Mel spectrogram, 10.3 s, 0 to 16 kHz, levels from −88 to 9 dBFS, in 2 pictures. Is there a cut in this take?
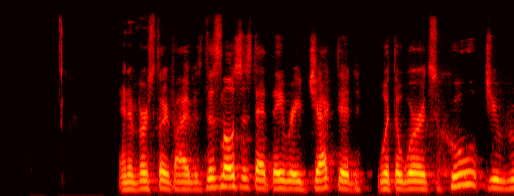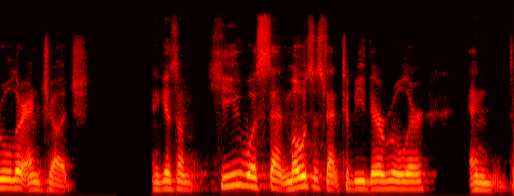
yes; 4 cuts; at 2.2 s, 3.7 s, 4.9 s, 8.4 s

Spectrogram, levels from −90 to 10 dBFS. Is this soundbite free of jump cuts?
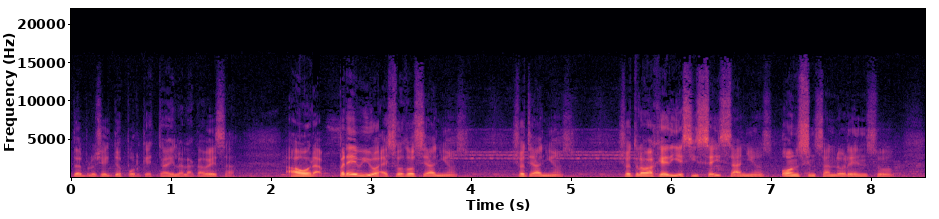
no; 3 cuts; at 3.1 s, 4.6 s, 7.4 s

